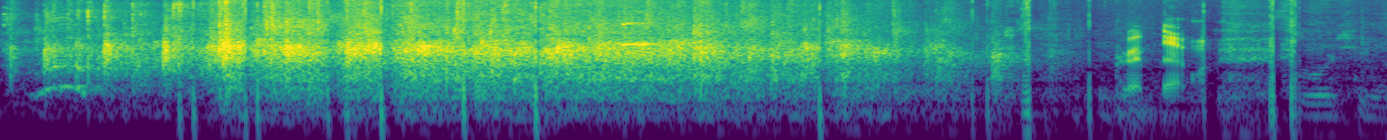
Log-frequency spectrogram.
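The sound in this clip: Applause welcomes a speaker at a gathering: dense clapping that holds steady for about five seconds, then thins out and fades, followed by a few scattered claps and voices.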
